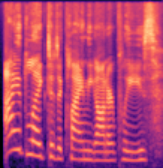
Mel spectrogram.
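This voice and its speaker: A young woman voicing a calm, dry-witted heroine in a game, teasing her companion in a deadpan way. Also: on the high side, normal speed, clear, resonant tone, dry recording. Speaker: player character, traveler heroine. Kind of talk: game voice acting.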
